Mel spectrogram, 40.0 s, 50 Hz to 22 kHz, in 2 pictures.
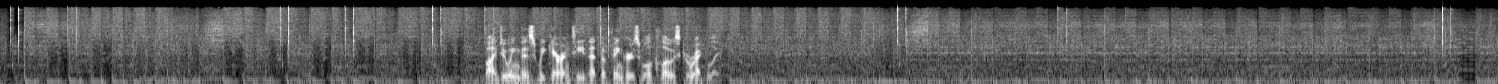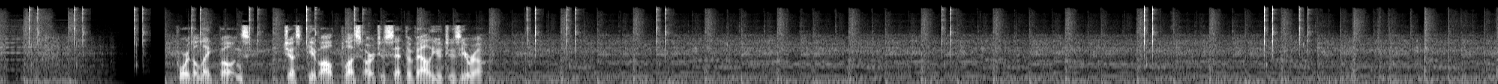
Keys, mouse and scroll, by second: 0.1-1.4 drag, 1.4 middle click, 2.0 KP_1, 2.3-3.7 shift+middle drag, 3.7 drag, 5.8-7.0 drag, 7.0 s, 8.2 middle click, 8.8 middle click, 10.9-11.6 shift+middle drag, 11.6 alt+s, 11.9 drag, 12.3-12.9 middle drag, 12.9 s, 14.4-15.9 middle drag, 15.9 alt+s, 16.1-16.5 scroll down 1, 16.5 shift+middle click, 16.7 KP_1, 17.0 scroll down 1, 17.2-18.1 shift+middle drag, 18.1 Tab, 18.8 shift+middle click, 18.9-19.2 scroll up 1, 19.2 click, 20.4 shift+click, 20.9 shift+click, 21.4 shift+middle click, 21.7 shift+click, 22.5 shift+click, 23.0 shift+middle click, 23.3 shift+click, 23.8 shift+middle click, 24.0 shift+click, 24.7 shift+click, 25.2-26.3 middle drag, 26.3-27.0 scroll up 2, 26.5 shift+middle click, 27.0 shift+click, 27.5 shift+click, 27.9 shift+middle click, 28.7 shift+click, 29.6-29.9 scroll down 1, 29.9-31.2 shift+middle drag, 31.2 scroll up 1, 31.4-32.6 shift+middle drag, 32.6 shift+right click, 33.1 KP_1, 33.3-34.8 scroll down 1, 35.2 click, 35.8-36.9 scroll up 1, 36.9 shift+right click, 37.3 shift+right click, 39.3 alt+r.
